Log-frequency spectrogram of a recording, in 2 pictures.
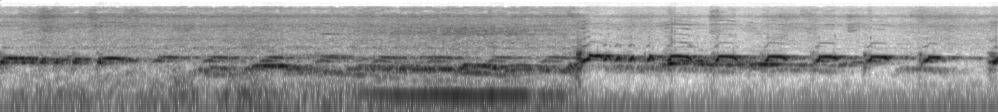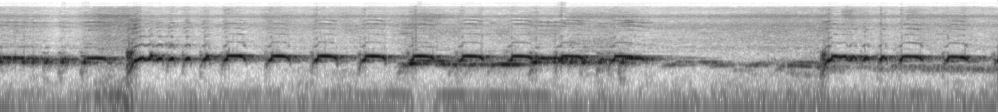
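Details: Local zebra dove delivering loud whistle-like song: blurred warbling cooing, then long quick runs of clipped, evenly repeated coos interrupted by a sharp knock, pausing and resuming; constant low hum.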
